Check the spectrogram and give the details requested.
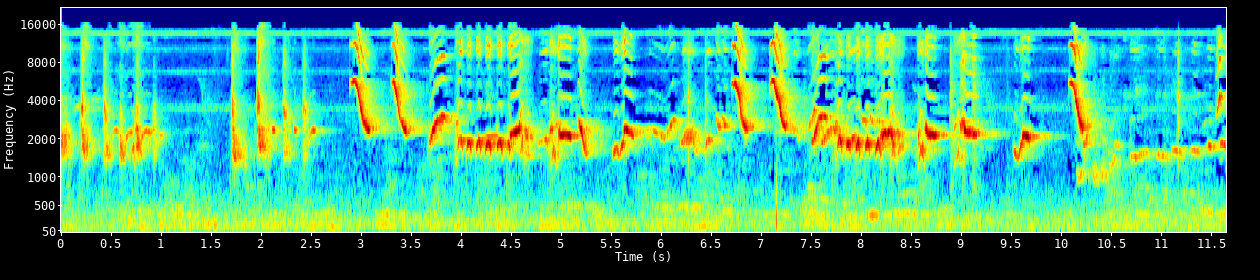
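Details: Fired-up white-rumped shama whose song provokes other shamas to sing: long rushing series of steep downward-sweeping whistles, rapid trills and clear slurred notes, closing with a lower descending whistle; faint low hum throughout.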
